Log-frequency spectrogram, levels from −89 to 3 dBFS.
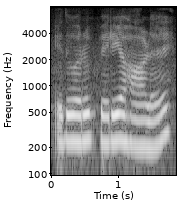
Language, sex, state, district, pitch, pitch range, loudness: Tamil, female, Tamil Nadu, Kanyakumari, 230 Hz, 215-240 Hz, -11 LUFS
